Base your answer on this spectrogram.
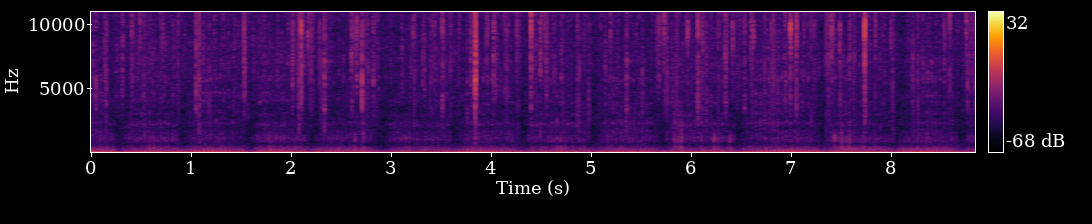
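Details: Soft, rumbling cat purr with regular swells in step with breathing, accompanied by intermittent crackle and pop of a fireplace.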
